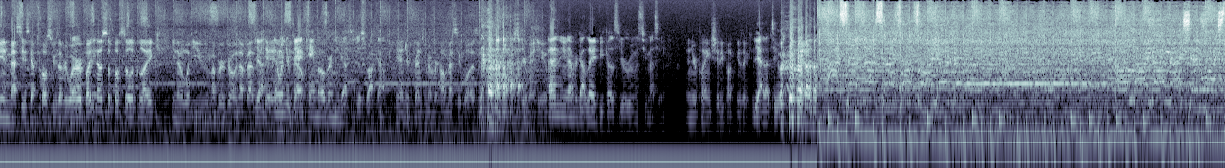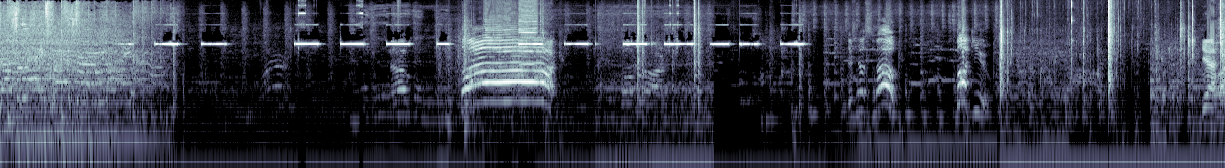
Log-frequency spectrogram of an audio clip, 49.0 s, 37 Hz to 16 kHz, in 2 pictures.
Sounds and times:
Music: 0:00.0 - 0:12.0, 0:15.6 - 0:49.0.

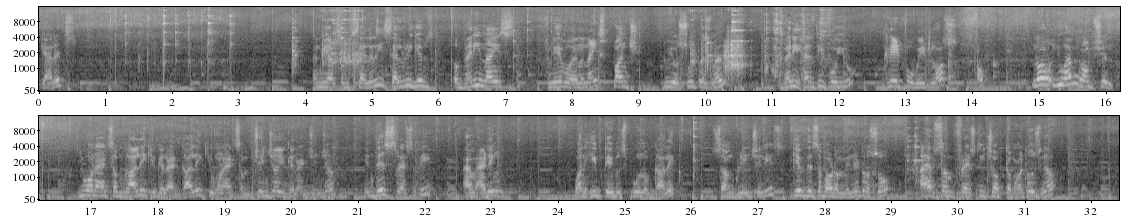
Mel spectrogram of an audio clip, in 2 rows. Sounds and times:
Speech: 0:00.0 - 0:00.6, 0:04.1 - 0:10.4, 0:11.2 - 0:14.3, 0:14.9 - 0:16.2, 0:16.8 - 0:23.2, 0:24.2 - 0:31.5
Music: 0:00.0 - 0:32.4.

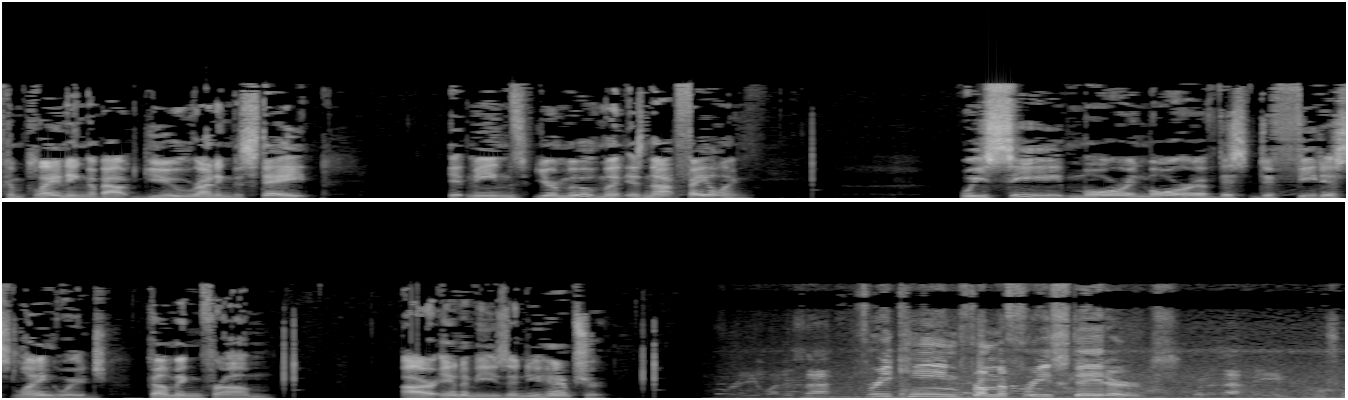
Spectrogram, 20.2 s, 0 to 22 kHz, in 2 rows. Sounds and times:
Speech: 0:00.0 - 0:02.4, 0:03.4 - 0:05.6, 0:07.2 - 0:12.2, 0:13.1 - 0:14.6, 0:15.4 - 0:20.1.

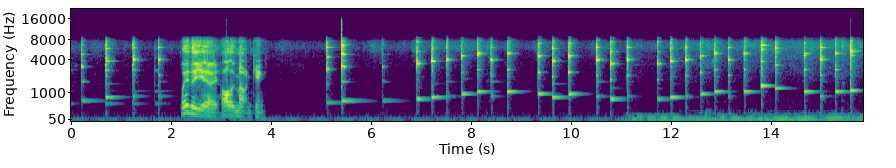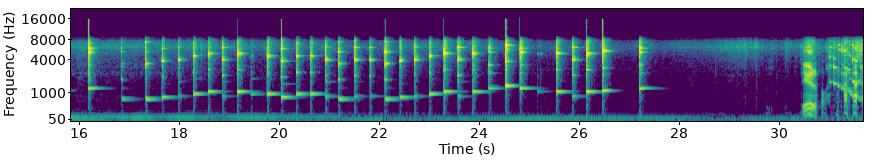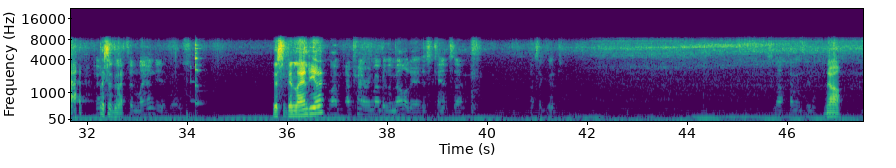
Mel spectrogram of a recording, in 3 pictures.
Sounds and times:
Marimba, xylophone: 0:00.0 - 0:02.4, 0:05.1 - 0:27.8, 0:31.0 - 0:32.5, 0:34.0 - 0:34.5.

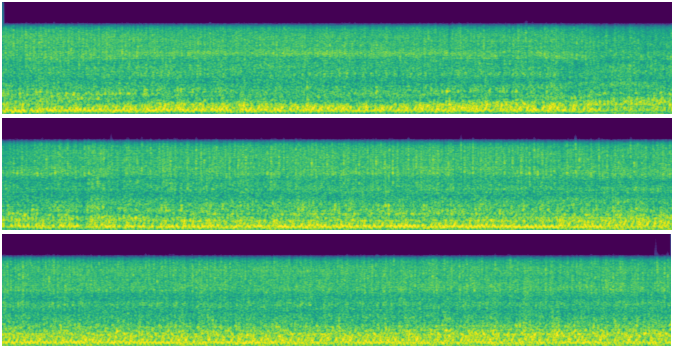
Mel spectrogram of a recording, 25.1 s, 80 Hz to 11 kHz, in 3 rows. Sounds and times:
Engine: 0:00.0 - 0:25.1
Vehicle: 0:00.0 - 0:25.1.

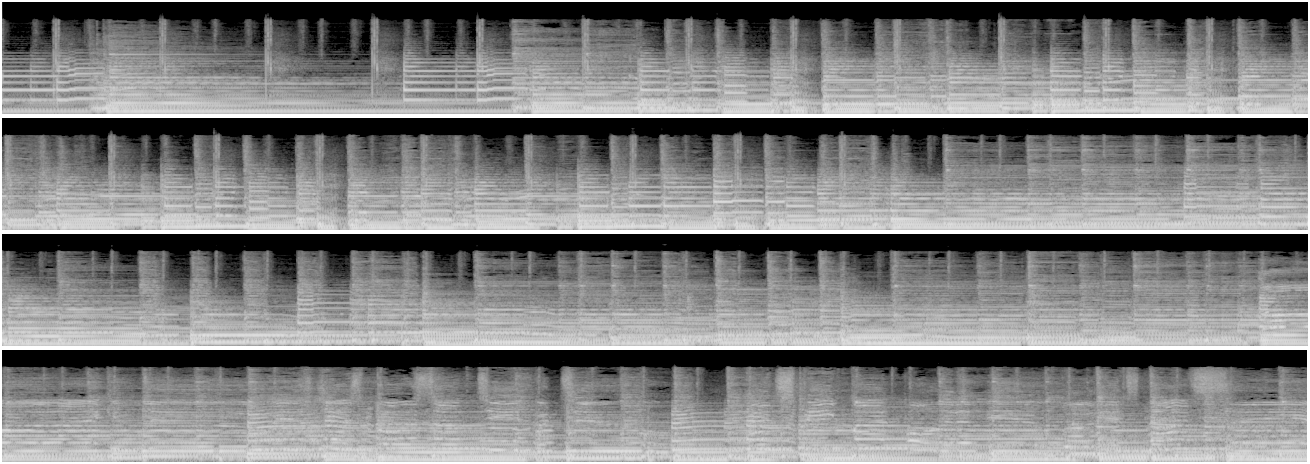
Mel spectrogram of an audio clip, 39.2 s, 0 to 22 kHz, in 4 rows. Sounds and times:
Music: 0:00.0 - 0:39.1.

